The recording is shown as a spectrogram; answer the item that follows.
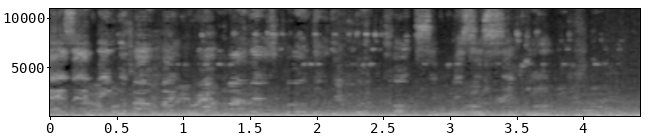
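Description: People's voices over the steady low rumble of a minibus's engine and tyres, heard inside the moving bus.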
